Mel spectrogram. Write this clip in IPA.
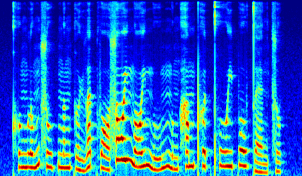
kʰ ʊ˨ ŋ l ʊ˨˥ ŋ s uː˨ p̚ ŋ ɐ˨ ŋ k ɵ˨˩ ɥ l ɐ˧ t̚ f ɔː˨˩ s ɔː˥ j n̪ ɔː˨˧ j n̪ uː˨˥ m n̪ ʊ˨˧ ŋ h ɐ˥ m pʰ ɵ˥ t̚ pʰ uː˥ j p o˥ w t̪ ɛː˨˩ ŋ t͡s ʊ˨ k̚

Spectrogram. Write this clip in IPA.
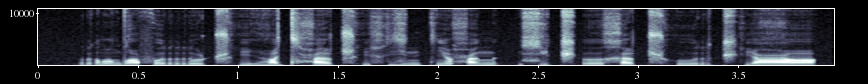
r õ dˤ i f o r u ʈ͡ʂʰ i ɦ ɑ tʲ ħ a ʈ͡ʂʰ i x zʲ u n tʲ õ ħ ɤ n | ɕ i t͡ʃʼ ɤ x a ʈ͡ʂʰ u r t͡ʃʼ i ʕ ɑ

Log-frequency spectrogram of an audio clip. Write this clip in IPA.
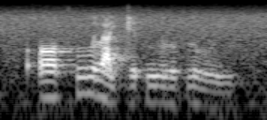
ʔ ɔː˧ t̪ʰ uː˥˨ l a˩ j k e˧ p̚ ɲ u˧˩ l u˧ t̚ l uː˩ j

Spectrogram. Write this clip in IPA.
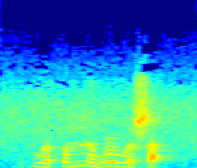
ɓ u˨˩˦ ə̯ f ə˧˥ m n ə˨˩˦ w ɹ u˨˩˦ ə̯ ʂ a˨˩ k̚

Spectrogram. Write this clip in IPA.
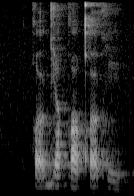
q ṵ˦ ɡ i˧ q o˨ qʼ ṵ˦ x i˨

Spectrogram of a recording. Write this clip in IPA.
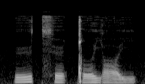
ʉ t͡sʰ ø ǃ o j ɒ j

